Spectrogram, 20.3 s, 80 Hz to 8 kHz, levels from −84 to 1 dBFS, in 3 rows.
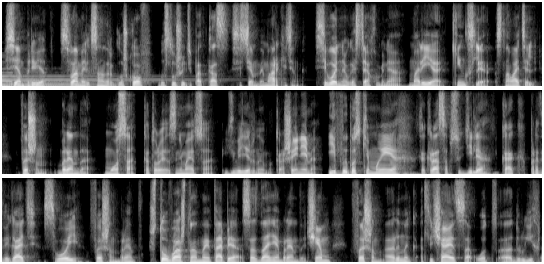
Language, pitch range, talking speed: Russian, 100-115 Hz, 140 wpm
